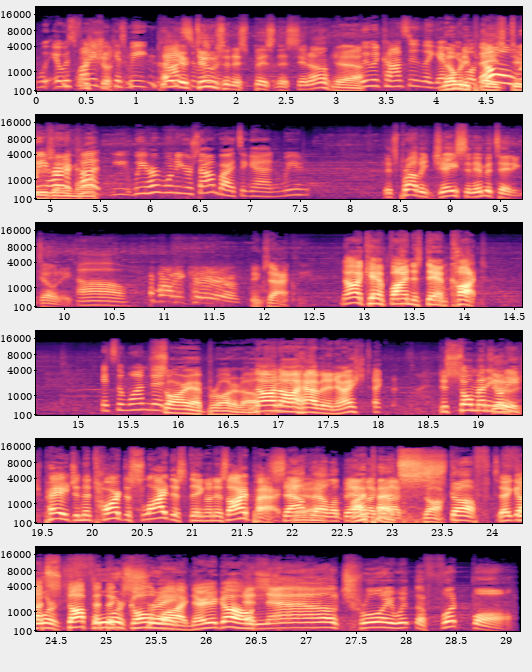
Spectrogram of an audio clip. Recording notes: from Parx Casino LIVE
